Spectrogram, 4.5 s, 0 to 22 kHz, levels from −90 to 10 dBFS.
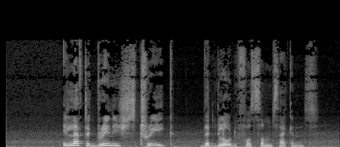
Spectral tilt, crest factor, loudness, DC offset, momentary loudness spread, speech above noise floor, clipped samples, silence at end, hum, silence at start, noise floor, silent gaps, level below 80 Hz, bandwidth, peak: -4.5 dB/octave; 18 dB; -17 LUFS; under 0.1%; 18 LU; 22 dB; under 0.1%; 0.05 s; none; 0.1 s; -39 dBFS; none; -38 dBFS; 16.5 kHz; 0 dBFS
